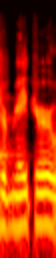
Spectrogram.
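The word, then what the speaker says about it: D'yer Mak'er: more times Journey dire maker which is actually pronounced your maker which is reggae you know it's like there's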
